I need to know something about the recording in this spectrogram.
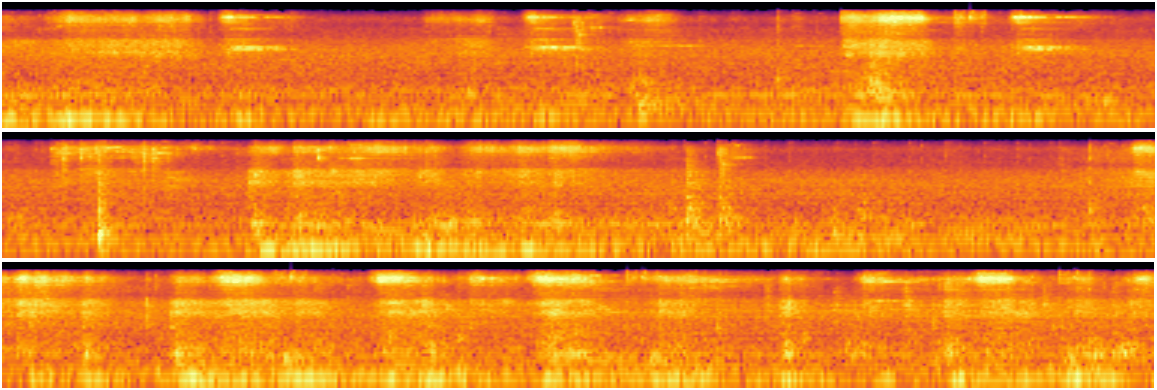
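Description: Game sound effects and music play from a small loudspeaker in bursts.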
